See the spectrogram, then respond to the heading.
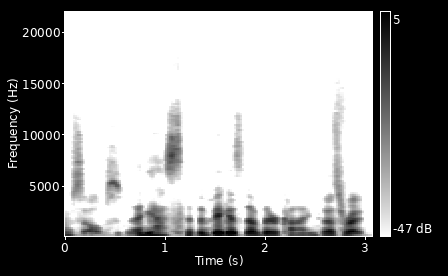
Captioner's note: chuckles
